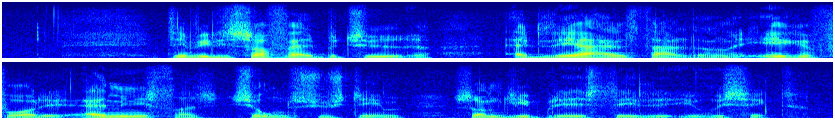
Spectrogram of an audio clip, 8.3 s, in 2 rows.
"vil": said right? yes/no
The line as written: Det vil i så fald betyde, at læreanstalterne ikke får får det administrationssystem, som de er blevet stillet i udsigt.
yes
